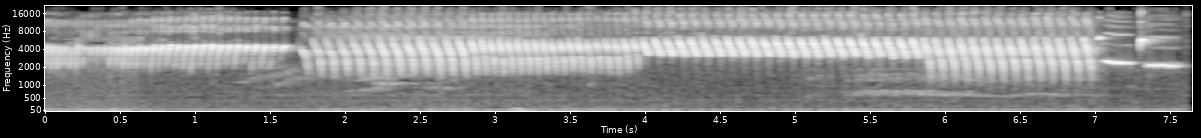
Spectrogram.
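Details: Loud canary song for other birds to learn. Sustained high trills shift into long, fast-pulsed rolls that continue with only small changes in pitch for several seconds, then end in a few sharp notes.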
